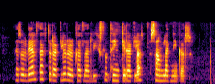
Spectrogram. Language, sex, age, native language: Icelandic, female, 40-49, Icelandic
